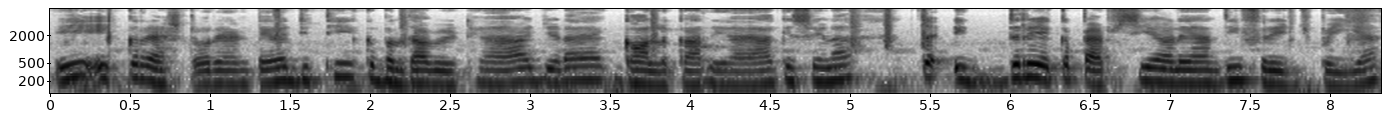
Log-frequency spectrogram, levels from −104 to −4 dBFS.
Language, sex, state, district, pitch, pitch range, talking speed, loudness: Punjabi, female, Punjab, Kapurthala, 190 Hz, 175-205 Hz, 165 wpm, -19 LUFS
